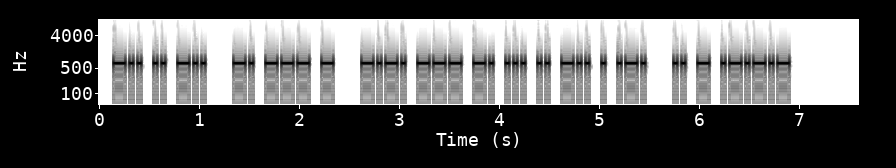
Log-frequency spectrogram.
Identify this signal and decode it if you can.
Morse code, heard as a keyed tone, about 32 wpm, 700 Hz. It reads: DID NOT CONSIDER IT.
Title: Sentences from Top 1000 Words - Review Part 4 - 30wpm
